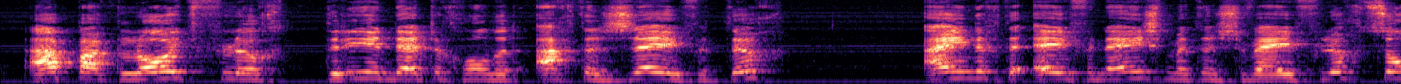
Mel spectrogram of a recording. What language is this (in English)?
Dutch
